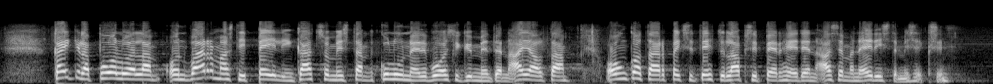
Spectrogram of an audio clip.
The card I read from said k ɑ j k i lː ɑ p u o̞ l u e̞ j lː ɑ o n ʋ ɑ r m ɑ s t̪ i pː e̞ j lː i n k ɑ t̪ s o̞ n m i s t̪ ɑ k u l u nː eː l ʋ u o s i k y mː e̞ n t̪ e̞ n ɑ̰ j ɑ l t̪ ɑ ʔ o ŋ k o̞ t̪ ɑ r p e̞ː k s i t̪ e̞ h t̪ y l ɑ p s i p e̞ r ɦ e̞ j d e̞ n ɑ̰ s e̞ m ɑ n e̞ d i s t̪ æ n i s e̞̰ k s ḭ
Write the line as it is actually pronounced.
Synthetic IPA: k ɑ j k i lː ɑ p u o̞ l u e̞ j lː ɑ o n ʋ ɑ r m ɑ s t̪ i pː e̞ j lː i ŋ k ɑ t̪ s o̞ m i s t̪ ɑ k u l u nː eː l ʋ u o s i k y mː e̞ n t̪ e̞ n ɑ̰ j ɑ l t̪ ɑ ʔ o ŋ k o̞ t̪ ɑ r p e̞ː k s i t̪ e̞ h t̪ y l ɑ p s i p e̞ r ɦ e̞ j d e̞ n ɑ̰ s e̞ m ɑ n e̞ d i s t̪ æ m i s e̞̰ k s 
